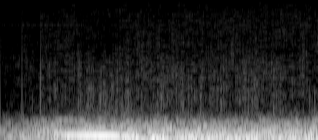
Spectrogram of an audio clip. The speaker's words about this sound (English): And sometimes, Ziak scores two remarkable sounds back to back. A little bit of a vocalization from a baleen whale.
